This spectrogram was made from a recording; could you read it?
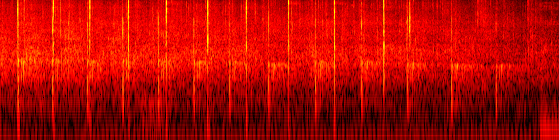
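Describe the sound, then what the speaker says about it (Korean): A church congregation claps together in a warm round of applause, many hands producing dense, evenly spread claps at moderate distance that hold steady for several seconds, then begin to thin out. "한번 여러분 박수로 한번 격려해 주면 좋을 것 같아요."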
